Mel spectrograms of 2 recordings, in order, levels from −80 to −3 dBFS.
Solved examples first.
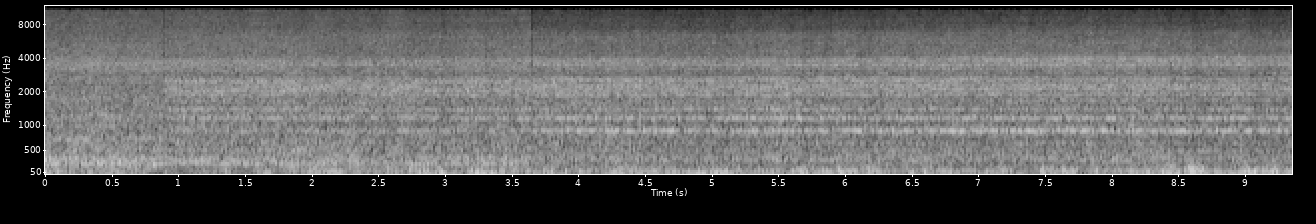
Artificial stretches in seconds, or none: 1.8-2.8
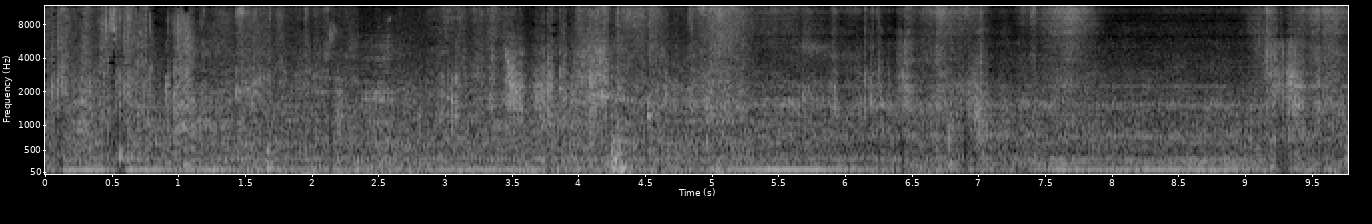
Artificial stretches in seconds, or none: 5.3-9.8

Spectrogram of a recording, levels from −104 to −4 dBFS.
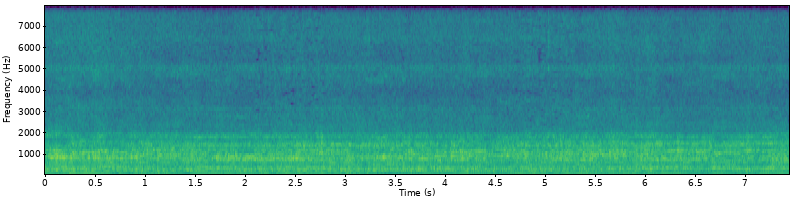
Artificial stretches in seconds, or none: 0.0-2.1; 2.8-4.7; 5.3-7.4

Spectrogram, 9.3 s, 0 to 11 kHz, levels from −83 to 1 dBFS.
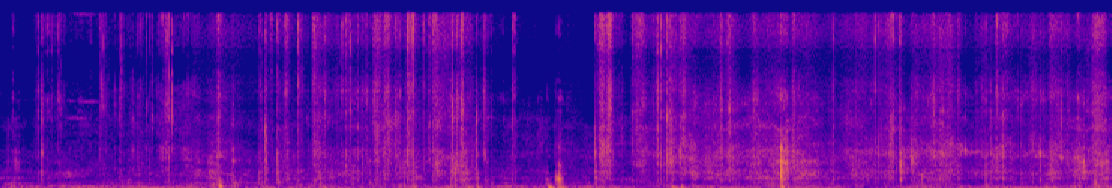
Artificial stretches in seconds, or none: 0.0-0.5; 1.6-9.3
